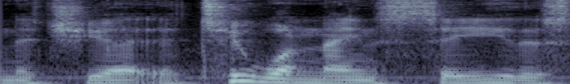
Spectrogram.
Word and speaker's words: Nichia: So the different flavors it comes in, you can get it in a Nichia or Nicaea, however you want to pronounce that. I call it a Nichia, a 219C.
